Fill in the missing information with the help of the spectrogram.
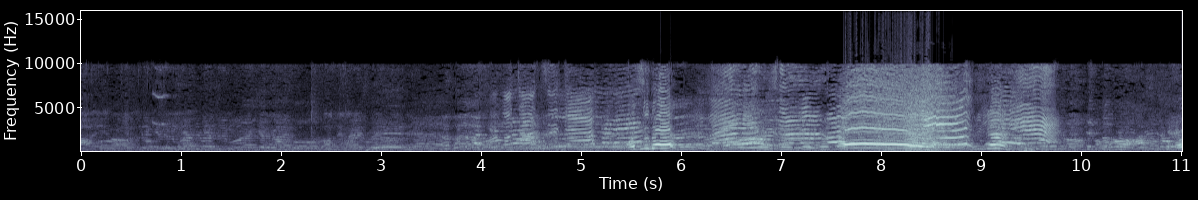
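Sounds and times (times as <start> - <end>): spectators chattering and calling out: 0.0 - 11.0.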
